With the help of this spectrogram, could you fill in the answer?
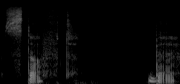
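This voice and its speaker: A performer voicing an asocial werewolf in an ASMR roleplay, hesitant and gently instructive, in a whispery, breathy, creaky voice. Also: very slow, no room sound, studio quality. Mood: patient, explaining. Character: asocial werewolf on a first date, patiently teaching sewing.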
